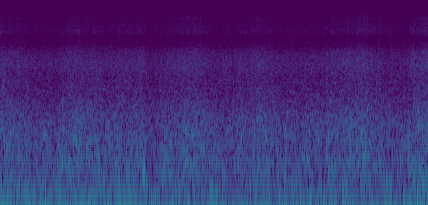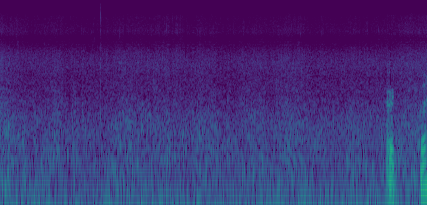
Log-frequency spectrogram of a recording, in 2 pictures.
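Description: A sailboat moves over ocean waves in the Sailaway sailing simulator game, with a continuous wash of wind and surf held steady throughout.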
